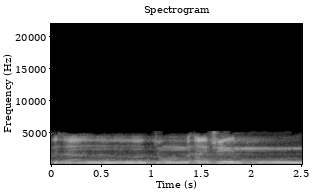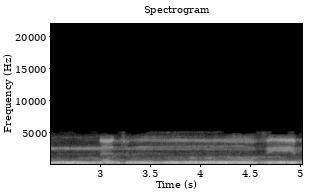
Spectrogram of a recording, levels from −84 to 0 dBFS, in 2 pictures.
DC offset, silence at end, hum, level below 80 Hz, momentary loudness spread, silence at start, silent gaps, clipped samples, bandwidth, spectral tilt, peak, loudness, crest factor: under 0.1%; 0 s; none; -68 dBFS; 3 LU; 0 s; none; under 0.1%; 5.2 kHz; -3.5 dB/octave; -12 dBFS; -27 LUFS; 14 dB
